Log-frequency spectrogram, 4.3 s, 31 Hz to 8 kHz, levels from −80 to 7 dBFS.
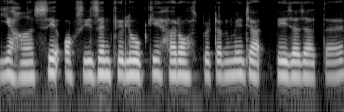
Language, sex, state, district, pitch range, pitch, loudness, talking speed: Hindi, female, Uttar Pradesh, Gorakhpur, 185-200 Hz, 195 Hz, -17 LUFS, 180 wpm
